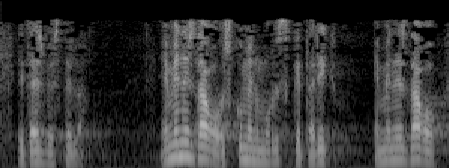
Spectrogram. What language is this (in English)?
Basque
